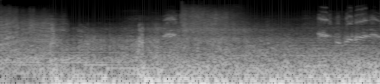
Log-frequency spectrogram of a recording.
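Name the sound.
spaceship exploding under jet attack, from a movie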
